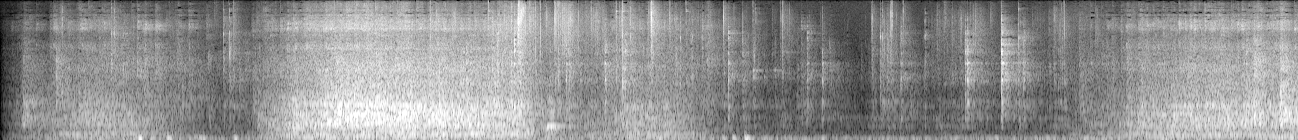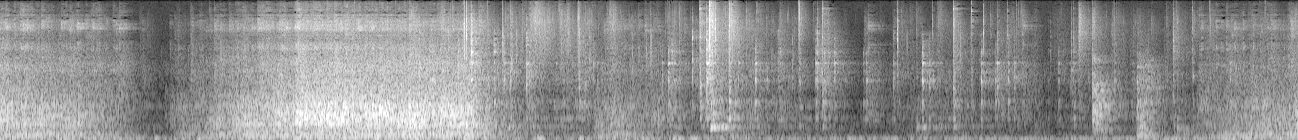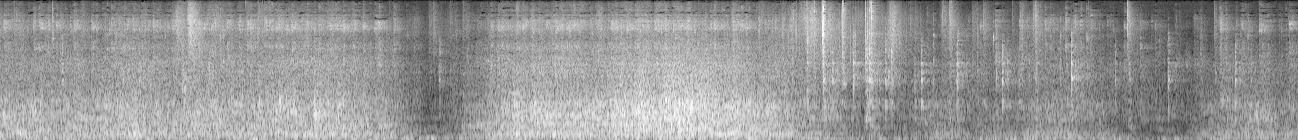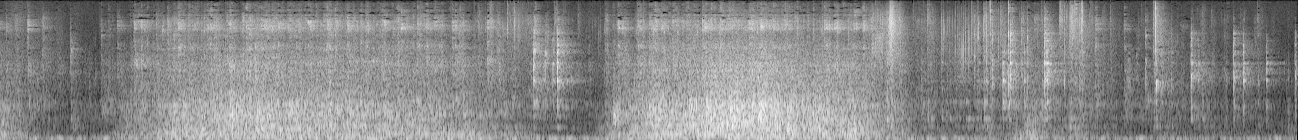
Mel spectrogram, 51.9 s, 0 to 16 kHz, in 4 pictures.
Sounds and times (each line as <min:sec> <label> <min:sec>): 0:00.6 hoist chains thick rattle 0:39.4
0:40.0 hoist chains thick rattle 0:51.8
